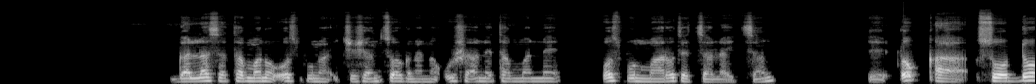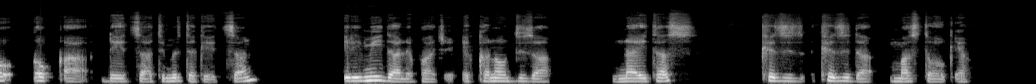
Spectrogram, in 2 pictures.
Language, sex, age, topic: Gamo, male, 25-35, government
